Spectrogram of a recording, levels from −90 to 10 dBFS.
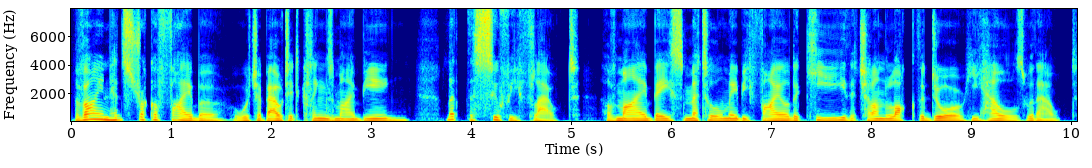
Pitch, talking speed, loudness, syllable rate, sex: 125 Hz, 190 wpm, -19 LUFS, 4.3 syllables/s, male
